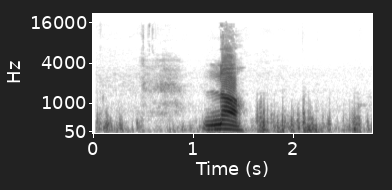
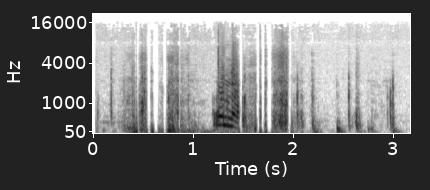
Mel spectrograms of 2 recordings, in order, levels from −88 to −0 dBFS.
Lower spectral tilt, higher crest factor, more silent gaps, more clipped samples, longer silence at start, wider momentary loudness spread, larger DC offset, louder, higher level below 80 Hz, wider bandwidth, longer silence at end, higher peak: about the same, -6.5 dB/octave vs -6 dB/octave; about the same, 20 dB vs 16 dB; neither; neither; second, 0.1 s vs 0.3 s; first, 26 LU vs 18 LU; neither; about the same, -15 LUFS vs -17 LUFS; second, -48 dBFS vs -32 dBFS; about the same, 16 kHz vs 16 kHz; about the same, 0.1 s vs 0.15 s; about the same, 0 dBFS vs 0 dBFS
